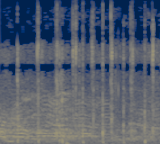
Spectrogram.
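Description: Indistinct chatter of children and onlookers, with many short, scattered taps and knocks through it.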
